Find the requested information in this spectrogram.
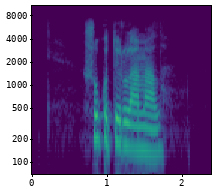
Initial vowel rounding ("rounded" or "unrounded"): rounded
